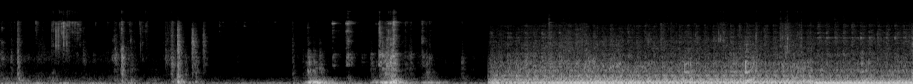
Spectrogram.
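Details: Sailboat diesel after water-in-fuel problem, fuel replaced and oil topped up, run in neutral without load: after clatter and knocks it catches and settles into a steady, even low thrum, no misses; healthy idle.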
